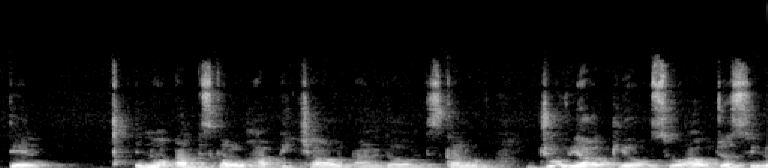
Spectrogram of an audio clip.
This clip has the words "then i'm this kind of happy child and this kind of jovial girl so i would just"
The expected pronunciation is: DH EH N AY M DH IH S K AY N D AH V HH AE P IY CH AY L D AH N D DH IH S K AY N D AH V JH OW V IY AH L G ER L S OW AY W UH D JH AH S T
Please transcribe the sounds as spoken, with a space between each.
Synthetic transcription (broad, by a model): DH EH N AY M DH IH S K AY N D AH V HH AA P IY CH AY L D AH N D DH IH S K AY N D AH V JH OW V IY AH L G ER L S OW AY W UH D JH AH S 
